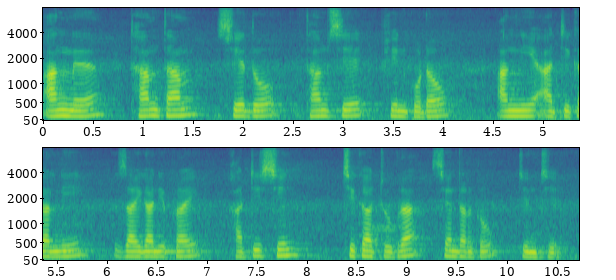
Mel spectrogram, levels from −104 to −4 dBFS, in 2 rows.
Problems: none marked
